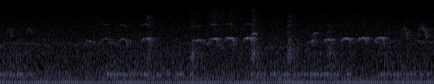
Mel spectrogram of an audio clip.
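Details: Northern bobwhite chicks two weeks old give a busy stream of thin, high peeps and short whistled notes, overlapping and irregular, above a constant low mechanical hum.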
